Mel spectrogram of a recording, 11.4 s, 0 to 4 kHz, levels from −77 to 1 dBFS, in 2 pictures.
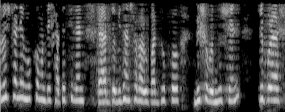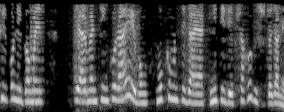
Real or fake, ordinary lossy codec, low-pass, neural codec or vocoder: real; AAC, 16 kbps; 3.6 kHz; none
